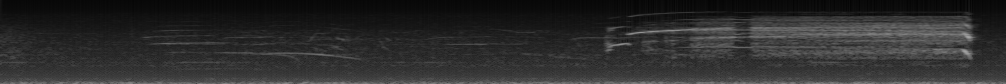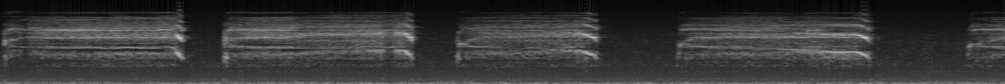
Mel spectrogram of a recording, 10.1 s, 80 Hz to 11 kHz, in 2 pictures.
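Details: Juvenile peregrine falcons, two of them on the nest grating in Alphen aan de Rijn, midday 17 June 2016. Faint thin notes give way to long, loud, rasping wails, repeated roughly once a second with short gaps, over steady low rumble.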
